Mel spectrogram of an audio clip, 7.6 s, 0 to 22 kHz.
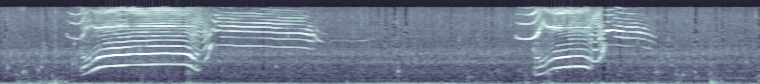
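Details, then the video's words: Two killer whales' rich, harmonic calls sweeping upward, holding steady, then dropping sharply, recorded in False Bay, South Africa, on 26 January 2021, among the first known killer whale recordings from South Africa. "First acoustic recording of Killer Whales in South Africa!"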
